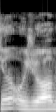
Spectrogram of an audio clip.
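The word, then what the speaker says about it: Ulloa: با دوتا ال نوشته میشه داشتش لستر سیتی اوژوا میگفتن گزارشگر لاتین اینم احتمالا روجی هم چیزی تلفظ میشه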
